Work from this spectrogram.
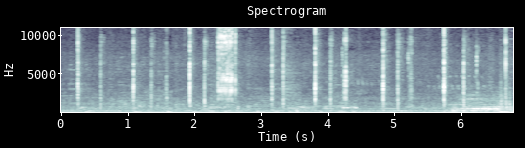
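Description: A torque wrench tightening a bolt to 8 Nm on a 1.9 TDI engine, a series of sharp ratchet clicks spaced irregularly, with a brief hiss midway and quiet background.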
